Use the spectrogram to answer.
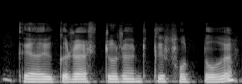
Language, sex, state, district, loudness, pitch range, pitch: Hindi, male, Chandigarh, Chandigarh, -15 LUFS, 120-135 Hz, 125 Hz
